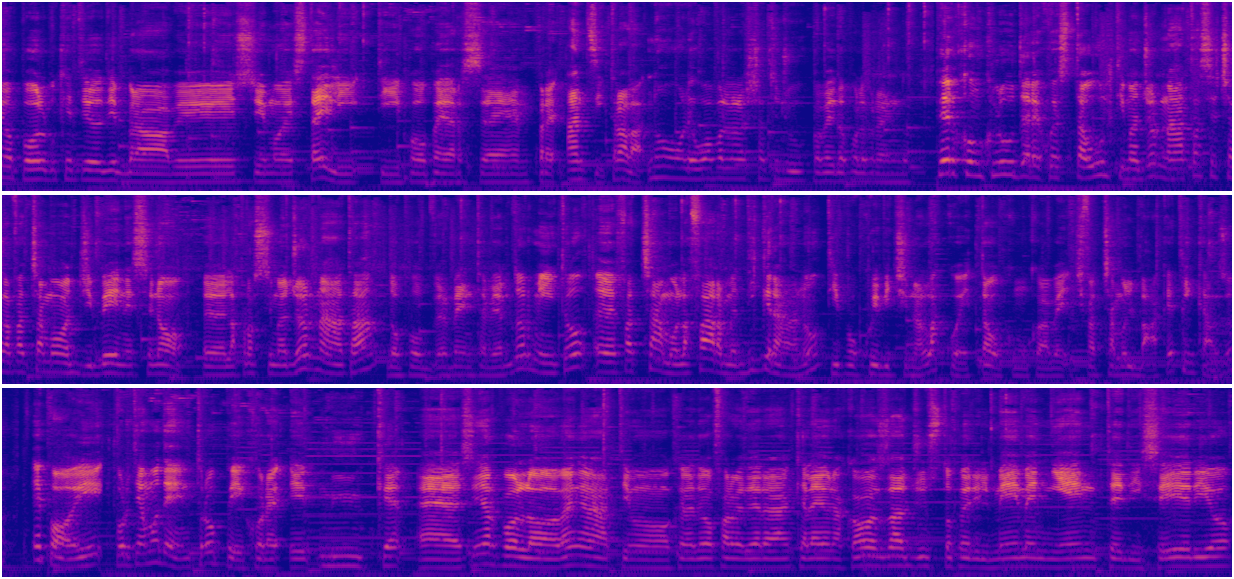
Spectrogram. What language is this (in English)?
Italian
